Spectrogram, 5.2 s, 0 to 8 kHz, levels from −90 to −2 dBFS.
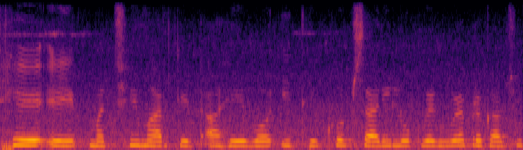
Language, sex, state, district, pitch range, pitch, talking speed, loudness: Marathi, female, Maharashtra, Pune, 265-285 Hz, 275 Hz, 140 wpm, -29 LUFS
